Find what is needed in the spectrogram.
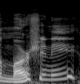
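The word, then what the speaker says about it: Martin E: You're going to miss a Martian-y? Yeah. Like, the M meant for Martian, M for Martian. – Yeah. – When you're going to miss me. – It's spelled M-A-R-T-I-N space E, the letter E.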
